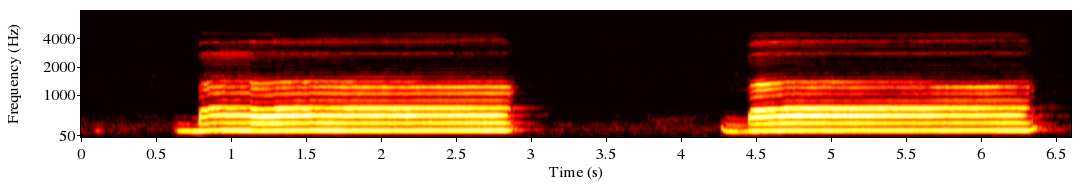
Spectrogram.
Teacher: با دونوں ہونٹوں کے اندرونی تری کے حصے ملنے سے ادا ہوتا ہے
